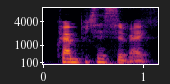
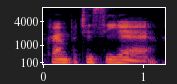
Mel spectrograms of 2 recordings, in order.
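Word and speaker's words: crème pâtissière: It annoys me every week when somebody says... creme patisserie instead of creme patissiere.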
